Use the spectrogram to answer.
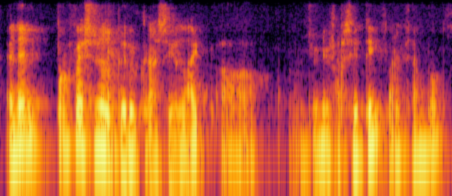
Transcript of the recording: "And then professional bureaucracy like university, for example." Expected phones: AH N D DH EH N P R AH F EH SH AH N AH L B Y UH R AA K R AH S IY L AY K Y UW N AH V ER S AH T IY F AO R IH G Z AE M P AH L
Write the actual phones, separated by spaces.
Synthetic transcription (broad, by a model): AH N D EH N P R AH F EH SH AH N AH L B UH R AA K R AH S IY L AY K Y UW N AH F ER S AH T IY F AO R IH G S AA M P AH L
